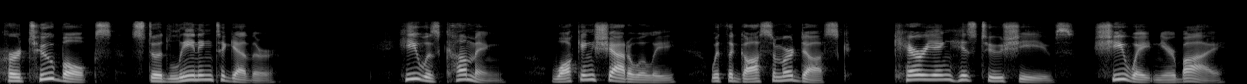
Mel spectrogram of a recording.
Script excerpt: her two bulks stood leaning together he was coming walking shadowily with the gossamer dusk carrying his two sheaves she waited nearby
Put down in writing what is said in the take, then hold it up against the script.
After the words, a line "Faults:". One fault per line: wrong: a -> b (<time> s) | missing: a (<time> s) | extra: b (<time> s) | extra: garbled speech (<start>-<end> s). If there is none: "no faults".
her two bulks stood leaning together he was coming walking shadowily with the gossamer dusk carrying his two sheaves she wait nearby
Faults:
wrong: waited -> wait (11.2 s)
